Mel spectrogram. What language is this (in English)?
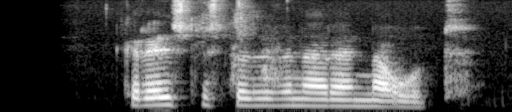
Icelandic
